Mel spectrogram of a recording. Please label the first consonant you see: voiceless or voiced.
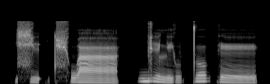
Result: voiceless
